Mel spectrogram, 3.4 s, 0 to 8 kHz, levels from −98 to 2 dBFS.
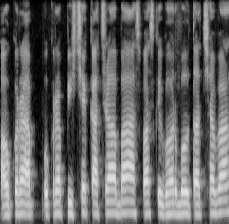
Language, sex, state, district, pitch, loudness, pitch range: Bhojpuri, male, Bihar, Muzaffarpur, 145 Hz, -16 LUFS, 140-155 Hz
